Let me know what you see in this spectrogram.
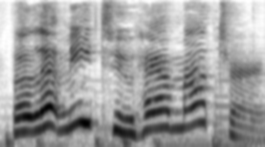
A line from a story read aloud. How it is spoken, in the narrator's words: cried he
